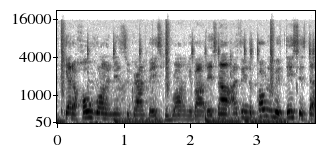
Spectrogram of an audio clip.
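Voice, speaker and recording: A man rattles along at a very fast pace while music plays in the background. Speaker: YouTuber commentator. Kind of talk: casual commentary vlog. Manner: rambling, informal.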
